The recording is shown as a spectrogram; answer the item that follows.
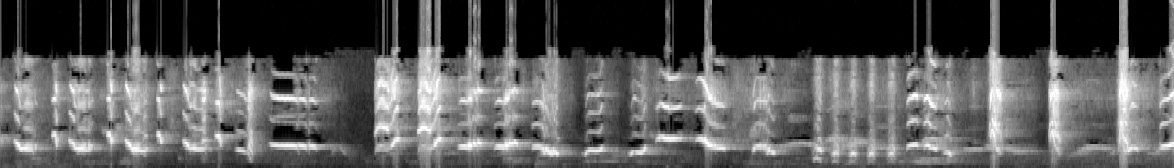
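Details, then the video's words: Male oriental magpie-robin calling to a female: rapid, varied song-like calling of whistles, slurs and harsh clicks, nearly continuous with one short pause. "tiếng chích chòe than gọi mái/chích chòe than trống kêu"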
